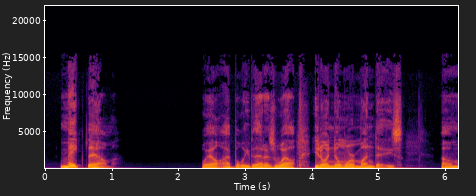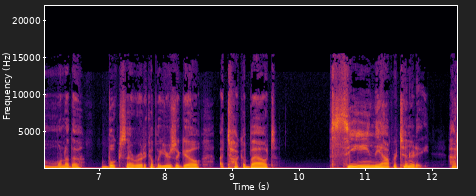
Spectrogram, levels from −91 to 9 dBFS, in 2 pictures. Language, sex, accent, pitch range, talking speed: English, male, American, 110-155 Hz, 160 wpm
